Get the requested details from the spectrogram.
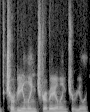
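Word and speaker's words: Treliving: He's got a weird pronunciation of his last name. Treveling.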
